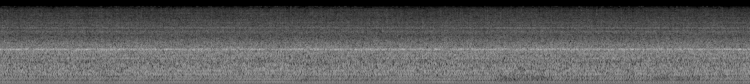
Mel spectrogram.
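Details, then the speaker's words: 1966 Chevrolet C20, rebuilt Chevy 292 six, ring break-in: steady, even fast idle near 2,000 rpm held smooth; no knocks or ticks, oil pressure held, no overheating. Normal running at 2,000 rpm. "Just crank down and see if I can get about 2,000 RPM out of it. And then I'll let that go for 20 minutes or so."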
